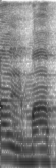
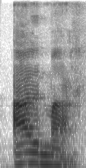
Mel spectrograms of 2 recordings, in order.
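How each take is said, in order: First: The word ends plainly on the vowel. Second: The word ends with a slight breathy h. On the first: "como alma" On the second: "pero con una pequeña cadencia de J final"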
